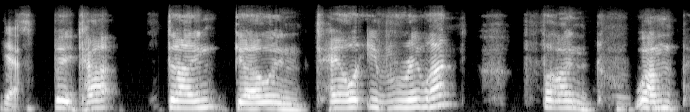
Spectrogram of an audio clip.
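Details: Adult man with cerebral palsy from oxygen starvation at birth, affecting his right hand and speech; speech has improved markedly but is not back to normal; he also recovered from chronic fatigue syndrome and chronic pain; dysarthria (cerebral palsy).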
